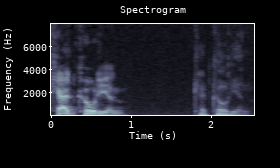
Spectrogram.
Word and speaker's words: Kadkhodaian: and Gene so that's how do you pronounce your last name it's pronounced CAD codian okay see I can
